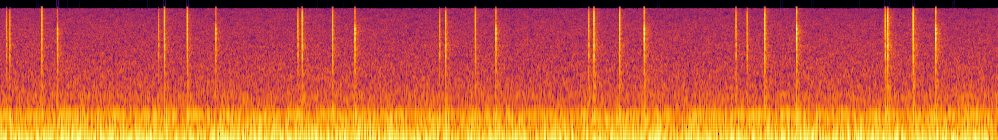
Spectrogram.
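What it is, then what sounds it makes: Wooden tabletop tapped with fingernails. Long natural pink-polished fingernails of one hand tap and click on a flat, solid, dark wood-grain tabletop. Short, bright, dry clicks come in quick little clusters of two or three, over a steady low hum.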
